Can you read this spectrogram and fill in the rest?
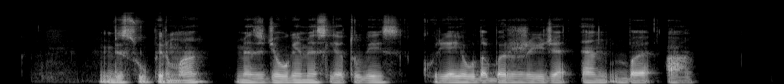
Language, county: Lithuanian, Vilnius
